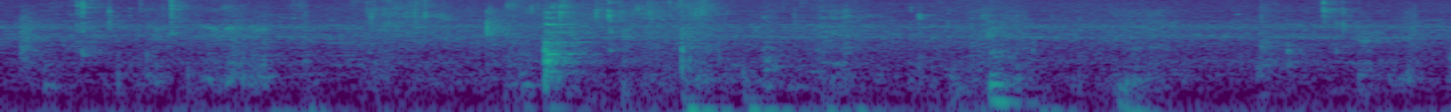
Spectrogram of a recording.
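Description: Faint wet chewing and mouth noises of watermelon being eaten, with a few light clicks and a couple of short vocal sounds.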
